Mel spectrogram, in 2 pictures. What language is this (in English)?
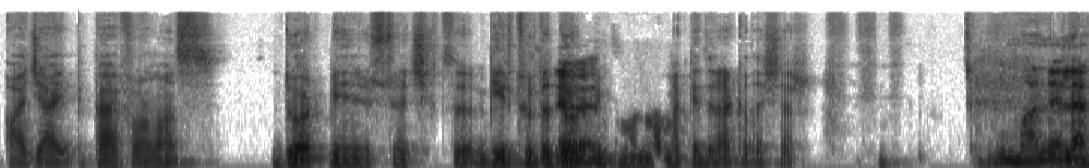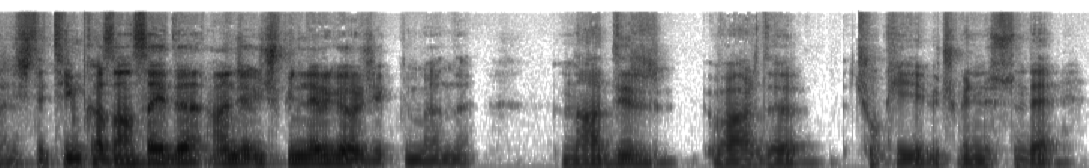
Turkish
